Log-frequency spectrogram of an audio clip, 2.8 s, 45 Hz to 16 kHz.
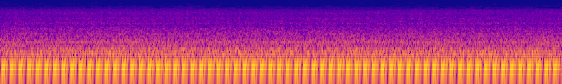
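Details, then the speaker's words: Gravely 432 after stator plug repair with soldered Packard 56 connectors, in neutral, choke on, battery pack attached: even, fast firing beat, about four pulses a second, no misses or knocks; charging confirmed at up to 14.7 volts, normal running. "It's working. That's awesome. Yep. We got charging."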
